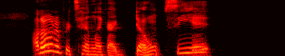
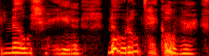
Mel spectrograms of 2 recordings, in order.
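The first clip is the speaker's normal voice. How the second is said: mock inner struggle; 6 semitones higher, 4 dB louder than usual. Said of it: "I'm like".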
